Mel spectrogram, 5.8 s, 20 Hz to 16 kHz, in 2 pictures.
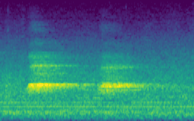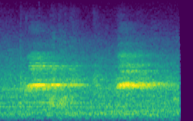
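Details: Dog at The Barking Lot on 10/5/19 giving four drawn-out, tonal, harmonic-rich barks or yips: two close together, a pause of over a second, then two more, over a steady low background rumble.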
